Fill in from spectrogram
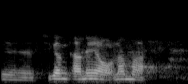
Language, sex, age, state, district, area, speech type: Bodo, male, 45-60, Assam, Chirang, rural, conversation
